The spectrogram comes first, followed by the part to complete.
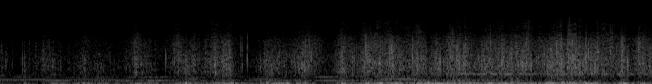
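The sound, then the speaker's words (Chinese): Footsteps crunching and rustling over dry branches and rotten leaves in a courtyard, a steady series of soft, scratchy steps over a constant low hum, with no talking. “不知为什么，听着胖子的脚步声，我的心底开始莫名的感到一阵阴冷和害怕。”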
